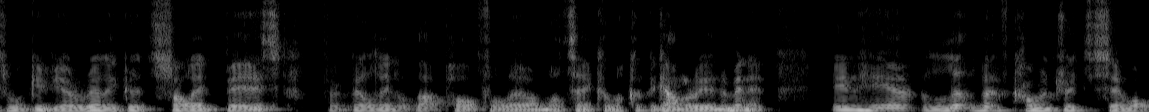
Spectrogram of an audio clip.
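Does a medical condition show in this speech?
No.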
